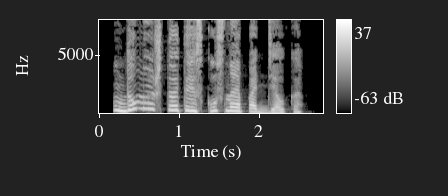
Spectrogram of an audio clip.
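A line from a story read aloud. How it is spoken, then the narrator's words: Sad declaration. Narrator (Russian): грустно заявила Маришка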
